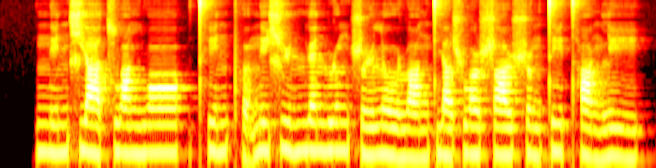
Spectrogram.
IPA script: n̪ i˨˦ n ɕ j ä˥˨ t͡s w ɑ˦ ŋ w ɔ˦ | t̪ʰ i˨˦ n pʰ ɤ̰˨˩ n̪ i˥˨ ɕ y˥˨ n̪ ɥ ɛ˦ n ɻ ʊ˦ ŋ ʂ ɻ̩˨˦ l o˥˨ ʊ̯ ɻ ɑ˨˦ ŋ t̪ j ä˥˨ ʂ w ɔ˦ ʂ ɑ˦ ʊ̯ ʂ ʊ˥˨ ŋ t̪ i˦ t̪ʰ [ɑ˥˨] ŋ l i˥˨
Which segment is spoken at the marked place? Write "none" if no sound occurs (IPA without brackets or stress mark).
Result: ɑ˥˨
